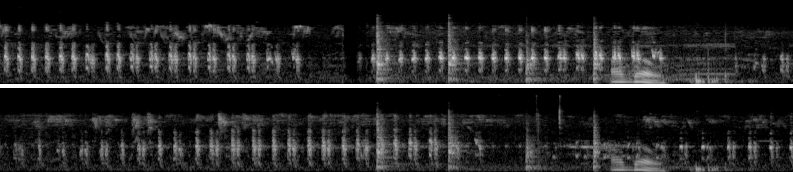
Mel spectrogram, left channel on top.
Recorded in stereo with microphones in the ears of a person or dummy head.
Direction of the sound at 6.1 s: 60° left (ahead or behind).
